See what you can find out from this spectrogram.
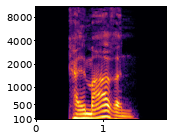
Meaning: dative plural of Kalmar
- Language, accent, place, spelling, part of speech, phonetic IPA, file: German, Germany, Berlin, Kalmaren, noun, [ˈkalmaʁən], De-Kalmaren.ogg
